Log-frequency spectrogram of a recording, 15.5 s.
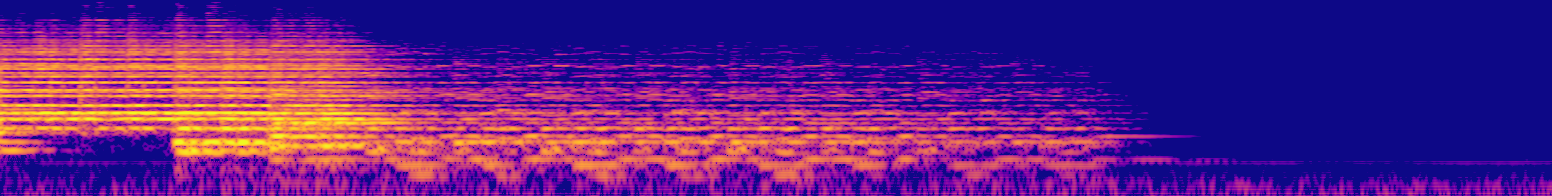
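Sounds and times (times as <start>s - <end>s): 
string quartet playing: 0.0s - 11.4s.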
